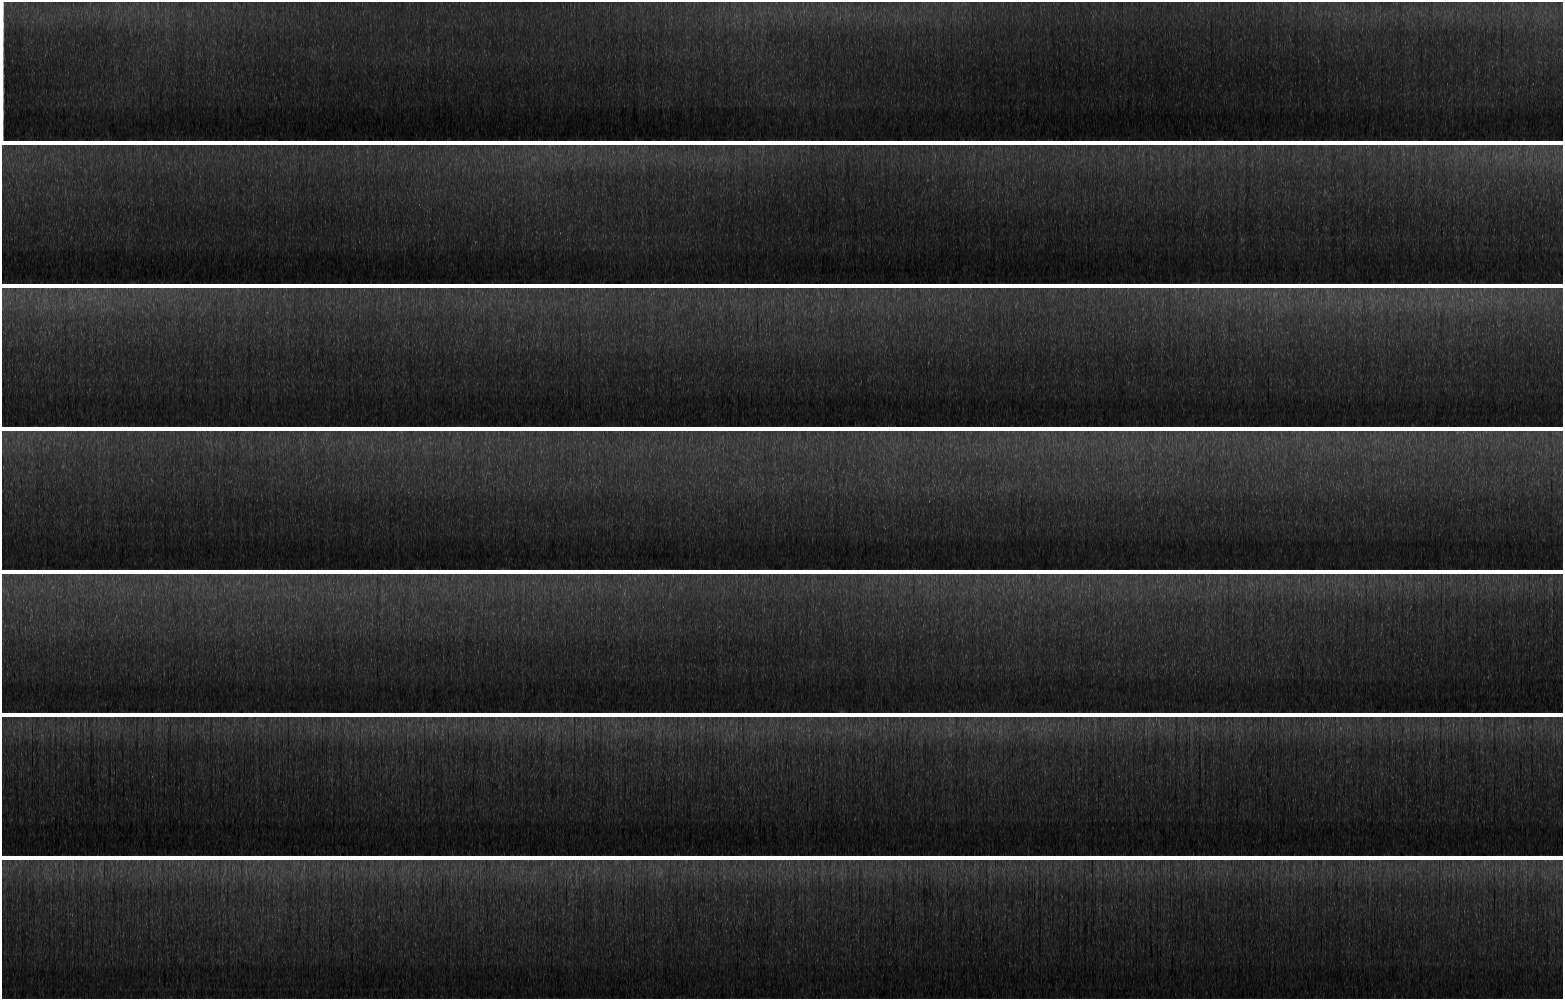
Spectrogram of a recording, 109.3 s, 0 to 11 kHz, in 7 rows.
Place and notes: Berkeley - Strawberry creek
Strawberry creek just above the University of California in Berkeley campus
California, United States of America, 25 March, 04:14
